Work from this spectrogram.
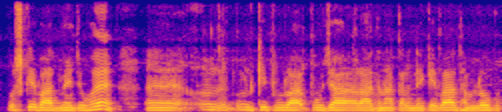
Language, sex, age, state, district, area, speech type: Hindi, female, 60+, Uttar Pradesh, Hardoi, rural, spontaneous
